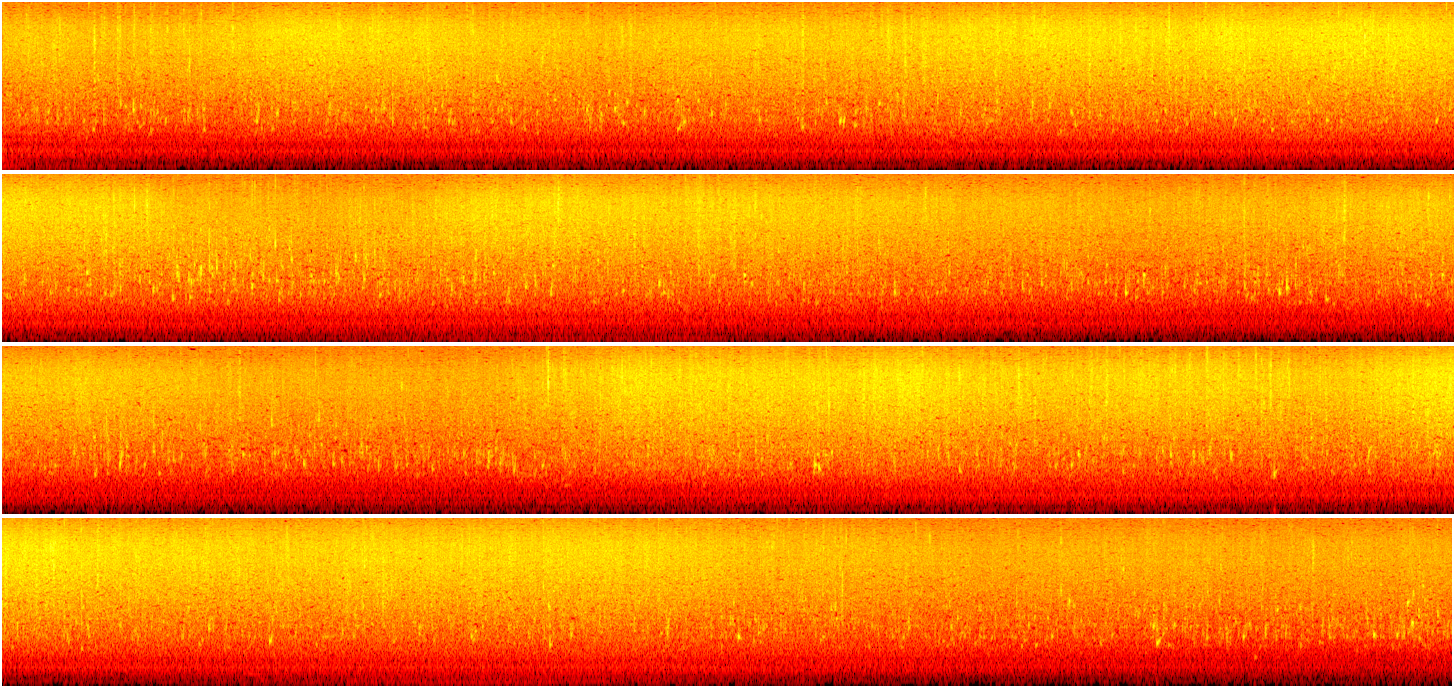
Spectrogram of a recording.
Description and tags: EXT AMB Day Windy Trees Near Stream Patagonia AZ
There is a light consistent breeze blowing through trees and rustling leaves on the ground. There is a small stream flowing over rocks nearby. There is no animal or human sound.
Close-up, Ranch, Natural-sounds, Daytime, Water, Ambient-sound, Nature-sounds, Calm, Stream, Nature, Travel, Quiet, Ambiance, Smooth, Exterior, Sound-effect, Ambient, Tranquil, Breeze, Soothing, Wind, Relaxed, Cool, Soft, Leaves, Peaceful, Trees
